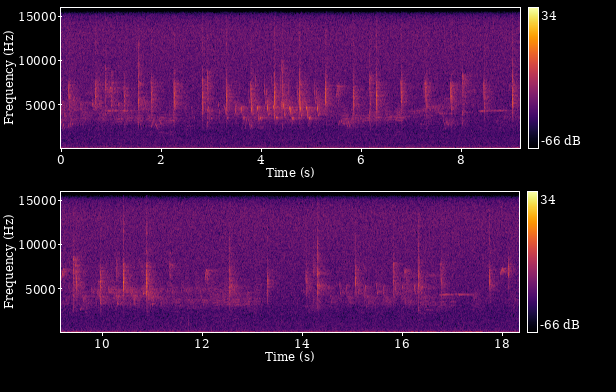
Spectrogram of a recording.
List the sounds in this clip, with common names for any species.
Ovenbird, Red-eyed Vireo, Black-capped Chickadee, Black-throated Blue Warbler, Black-throated Green Warbler, Hermit Thrush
